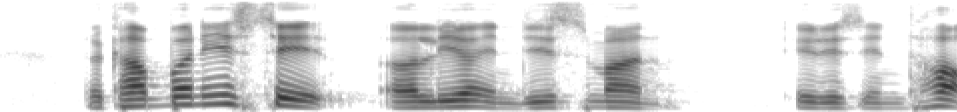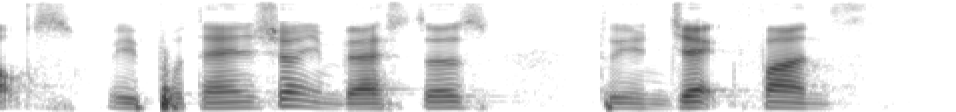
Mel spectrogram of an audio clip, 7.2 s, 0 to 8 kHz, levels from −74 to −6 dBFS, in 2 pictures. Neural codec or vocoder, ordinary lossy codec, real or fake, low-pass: none; none; real; 7.2 kHz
